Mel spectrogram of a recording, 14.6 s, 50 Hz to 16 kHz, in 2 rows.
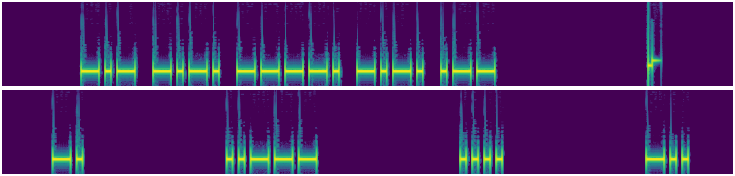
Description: Morse code, heard as a keyed tone, about 20 wpm, spaced as for 9 wpm, 700 Hz. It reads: KC9CW N2HD
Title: USA Call Signs - 5 Characters - 8x Character Spacing - 20wpm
